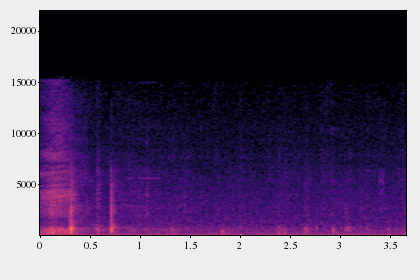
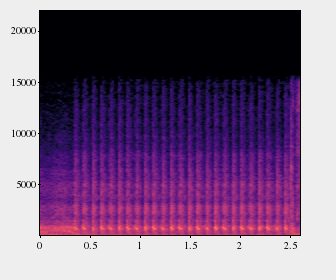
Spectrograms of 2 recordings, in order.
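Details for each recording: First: 2005 Ford Ranger after jump-starting and confirming a good battery, alternator about two months old: short crank that catches at once and settles into a steady, even idle; charging shows about 14.5 volts, healthy start. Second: 2005 Ford Ranger with a dead battery from sitting unused: rapid machine-gun clicking, about ten a second, from the starter solenoid with no crank. It needs a jump start, not a new starter.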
